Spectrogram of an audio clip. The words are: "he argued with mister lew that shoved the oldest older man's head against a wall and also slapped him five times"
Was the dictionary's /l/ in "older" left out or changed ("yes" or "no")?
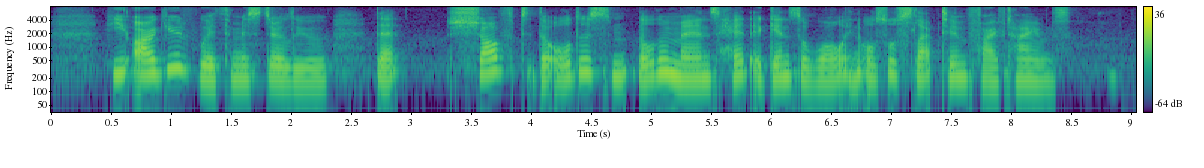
no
